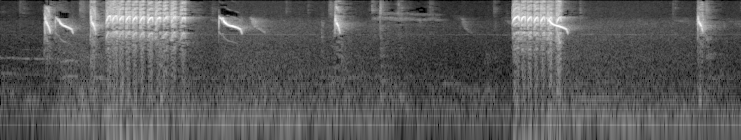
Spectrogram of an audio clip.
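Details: Noisy white-eye calls for luring wild birds: falling whistled notes interleaved with two strong buzzy pulsed trills, plus scattered short high chips in a quiet setting.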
